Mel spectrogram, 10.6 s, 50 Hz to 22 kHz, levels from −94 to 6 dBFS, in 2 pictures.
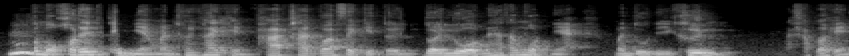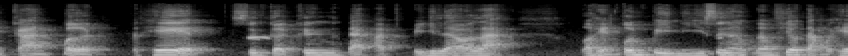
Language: Thai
